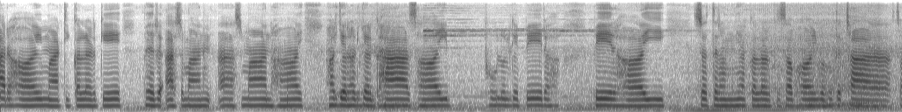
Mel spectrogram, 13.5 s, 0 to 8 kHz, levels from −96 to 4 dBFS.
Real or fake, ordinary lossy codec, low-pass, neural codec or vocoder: real; none; 7.2 kHz; none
